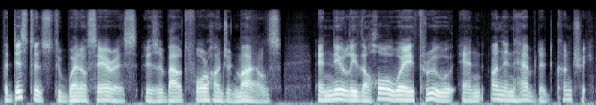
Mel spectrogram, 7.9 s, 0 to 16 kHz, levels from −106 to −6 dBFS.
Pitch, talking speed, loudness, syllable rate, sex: 115 Hz, 145 wpm, -17 LUFS, 4.6 syllables/s, male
